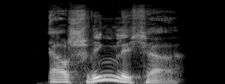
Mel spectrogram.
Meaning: 1. comparative degree of erschwinglich 2. inflection of erschwinglich: strong/mixed nominative masculine singular 3. inflection of erschwinglich: strong genitive/dative feminine singular
- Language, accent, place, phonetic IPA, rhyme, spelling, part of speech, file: German, Germany, Berlin, [ɛɐ̯ˈʃvɪŋlɪçɐ], -ɪŋlɪçɐ, erschwinglicher, adjective, De-erschwinglicher.ogg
